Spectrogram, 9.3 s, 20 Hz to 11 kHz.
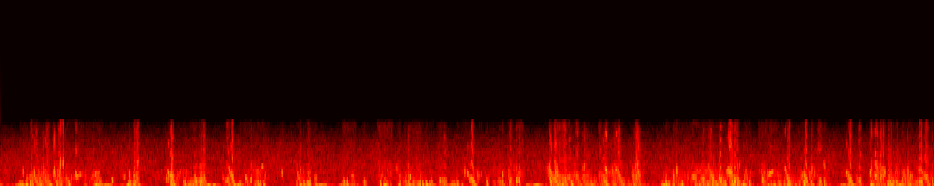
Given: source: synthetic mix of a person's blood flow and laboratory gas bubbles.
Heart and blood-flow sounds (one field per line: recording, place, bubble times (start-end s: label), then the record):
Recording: Doppler ultrasound of blood flow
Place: precordium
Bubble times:
0.19-1.04 s: bubbles
1.09-1.18 s: bubbles
1.21-1.45 s: bubbles
1.52-2.08 s: bubbles
2.21-2.69 s: bubbles
2.79-2.86 s: bubbles
2.93-3.18 s: bubbles
3.40-3.57 s: bubbles
3.61-3.68 s: bubbles
3.75-4.33 s: bubbles
4.37-4.49 s: bubbles
4.54-5.23 s: bubbles
5.43-6.45 s: bubbles
6.58-7.54 s: bubbles
7.58-8.32 s: bubbles
8.44-9.35 s: bubbles
From the record:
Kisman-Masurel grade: 444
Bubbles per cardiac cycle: continuous sound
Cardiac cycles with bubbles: 100%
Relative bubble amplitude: maximal (0.775 to 0.999)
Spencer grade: 4 (maximum detectable bubble signal sounding continuously throughout systole and diastole of every cardiac period, and overriding the amplitude of the normal cardiac signals)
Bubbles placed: anywhere in the cardiac cycle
